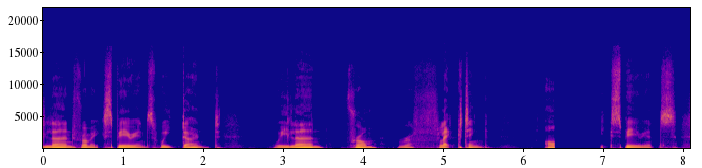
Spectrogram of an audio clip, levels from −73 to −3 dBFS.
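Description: An audio dropout to silence runs from 6.40 s to 6.98 s, a gap of about 0.58 s. The speech stops abruptly mid-flow and then resumes just as suddenly, and the interval between is silent, with no room tone or background hiss carried through. The likely cause is a brief loss of the input signal, such as a dropped connection or momentary mute, while recording continued writing silence, so whatever was spoken there is lost.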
